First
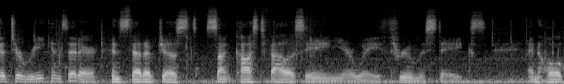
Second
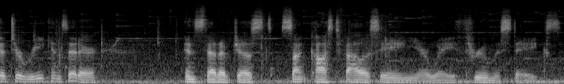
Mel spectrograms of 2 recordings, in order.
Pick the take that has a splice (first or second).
first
